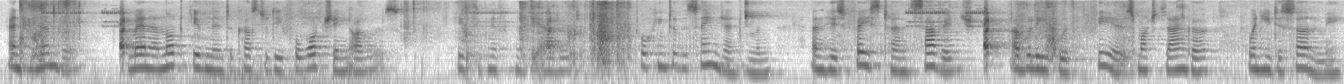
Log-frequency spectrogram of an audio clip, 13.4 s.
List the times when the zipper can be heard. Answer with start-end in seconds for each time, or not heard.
0.2-0.8, 5.2-6.3, 9.3-11.3.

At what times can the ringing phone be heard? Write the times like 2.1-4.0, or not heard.
0.4-1.2, 4.7-5.5, 9.1-9.9.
